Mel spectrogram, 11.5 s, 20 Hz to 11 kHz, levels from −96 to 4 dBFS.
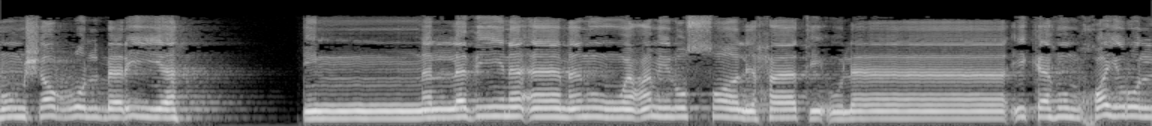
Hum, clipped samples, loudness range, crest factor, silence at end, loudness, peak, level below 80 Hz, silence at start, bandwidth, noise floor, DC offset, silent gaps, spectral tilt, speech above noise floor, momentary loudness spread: none; under 0.1%; 3 LU; 16 dB; 0 s; -16 LUFS; 0 dBFS; -52 dBFS; 0 s; 7.8 kHz; -67 dBFS; under 0.1%; none; -5.5 dB/octave; 52 dB; 5 LU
